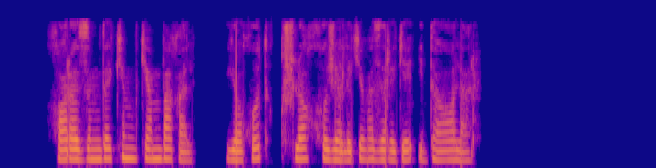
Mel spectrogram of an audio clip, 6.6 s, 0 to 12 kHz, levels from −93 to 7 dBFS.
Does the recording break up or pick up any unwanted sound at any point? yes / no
no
